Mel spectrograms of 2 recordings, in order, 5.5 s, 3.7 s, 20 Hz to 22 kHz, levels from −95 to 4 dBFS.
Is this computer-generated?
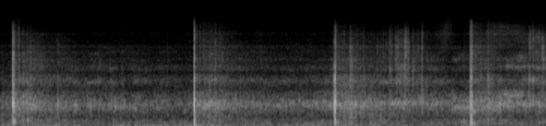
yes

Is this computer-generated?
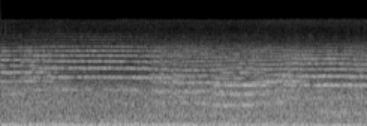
yes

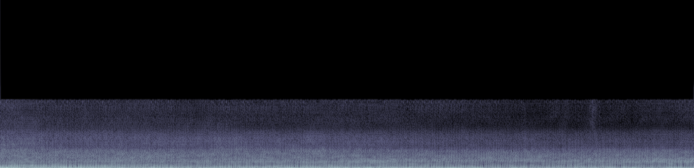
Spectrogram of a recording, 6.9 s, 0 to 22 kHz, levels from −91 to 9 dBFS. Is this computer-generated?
yes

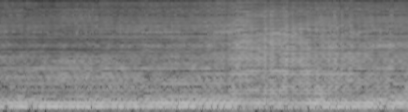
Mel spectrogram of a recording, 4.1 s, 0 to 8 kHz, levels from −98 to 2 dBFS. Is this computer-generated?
yes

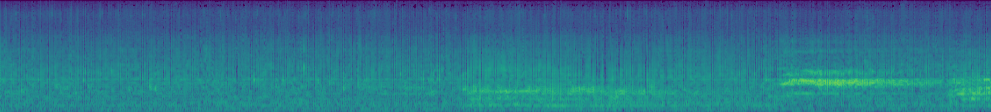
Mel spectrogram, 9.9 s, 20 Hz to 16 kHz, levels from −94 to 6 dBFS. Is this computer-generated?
yes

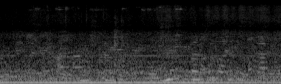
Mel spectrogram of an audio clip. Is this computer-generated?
no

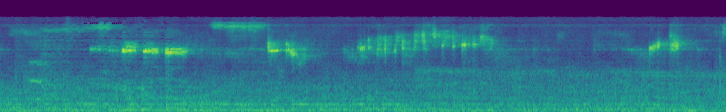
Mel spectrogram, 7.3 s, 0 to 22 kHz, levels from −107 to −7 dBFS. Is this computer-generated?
yes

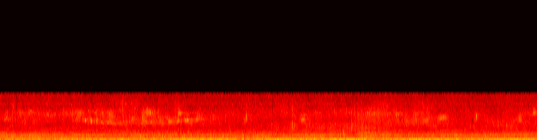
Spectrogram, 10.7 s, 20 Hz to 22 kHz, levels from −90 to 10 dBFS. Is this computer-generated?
yes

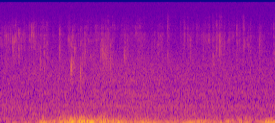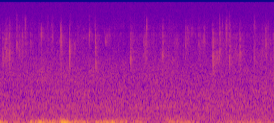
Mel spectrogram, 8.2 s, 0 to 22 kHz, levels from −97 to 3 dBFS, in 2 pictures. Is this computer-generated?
no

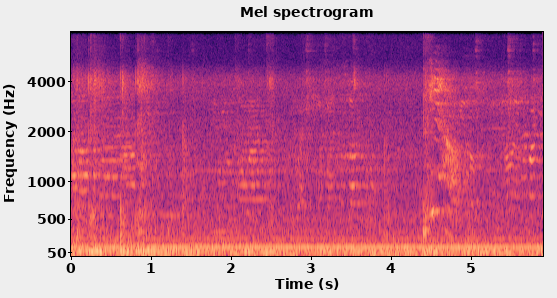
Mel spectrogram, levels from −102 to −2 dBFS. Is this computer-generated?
no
